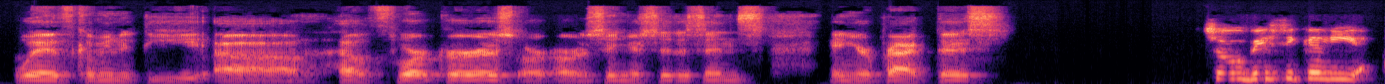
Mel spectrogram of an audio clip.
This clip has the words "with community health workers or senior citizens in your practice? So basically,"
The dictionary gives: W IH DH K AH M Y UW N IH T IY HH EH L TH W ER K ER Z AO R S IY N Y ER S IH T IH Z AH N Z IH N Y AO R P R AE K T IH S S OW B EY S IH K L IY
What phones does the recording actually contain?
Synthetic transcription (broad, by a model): W IH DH K AH M Y UW N IH T IY HH EH L TH W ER K ER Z AO R S IY N Y ER S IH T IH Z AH N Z IH N Y AO R P R AE K T IH S S OW B EY S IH K L IY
